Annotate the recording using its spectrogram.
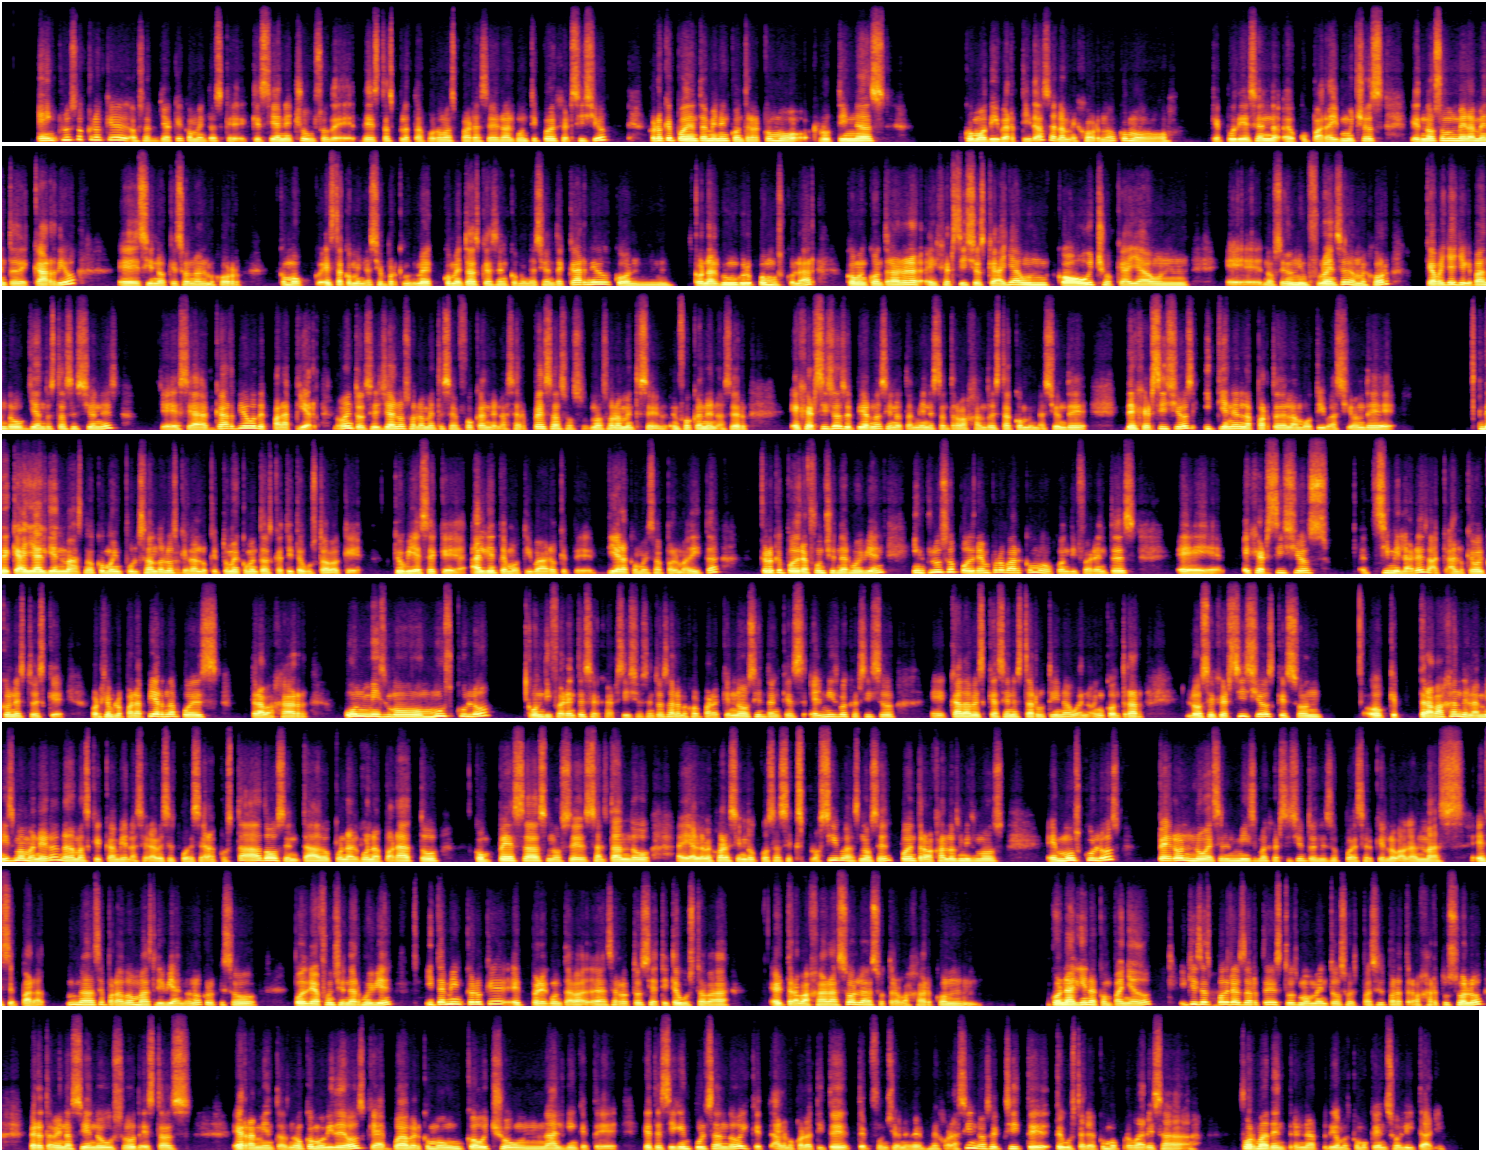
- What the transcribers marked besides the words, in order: none
- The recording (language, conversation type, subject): Spanish, advice, ¿Cómo puedo variar mi rutina de ejercicio para no aburrirme?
